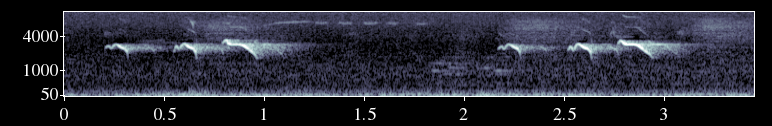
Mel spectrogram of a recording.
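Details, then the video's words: Rufous-winged Himalayan shrike-babbler sitting in a bare pear tree in an orchard and botanical garden, calling cheerily: two bright three-note phrases of short, down-slurred whistles, each phrase ending on its strongest note, low background rumble. "Rufous-winged Himalayan Shrike Babbler has lovely cheery call announced with much attitude"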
